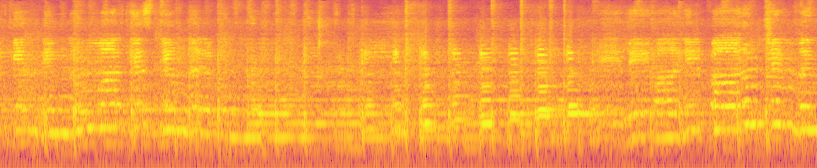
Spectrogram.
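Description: A Malayalam jubilee anthem sung over instrumental accompaniment, the melody moving steadily without a break.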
